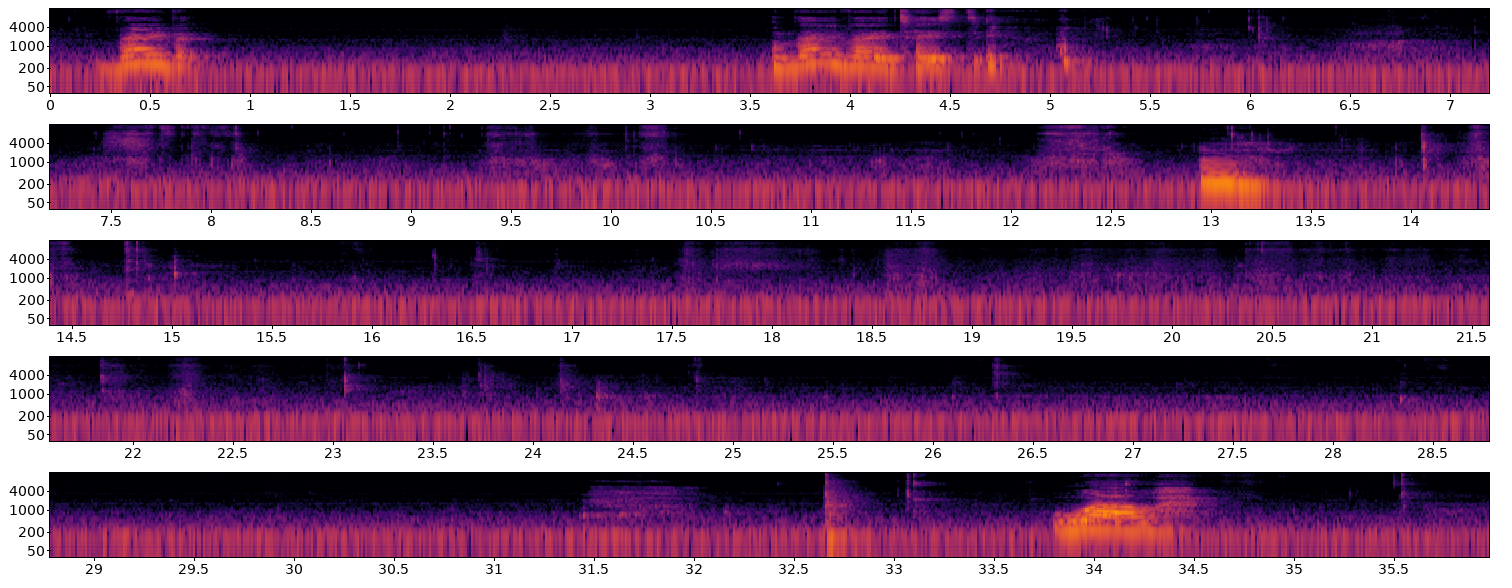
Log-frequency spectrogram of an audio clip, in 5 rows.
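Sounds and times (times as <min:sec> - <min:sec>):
steady low hum: 0:00.0 - 0:35.9
chewing noodles: 0:05.1 - 0:18.2, 0:19.1 - 0:23.8
wet mouth clicks and smacks: 0:33.0 - 0:33.2.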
